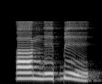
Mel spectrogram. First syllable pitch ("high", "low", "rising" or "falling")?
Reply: high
